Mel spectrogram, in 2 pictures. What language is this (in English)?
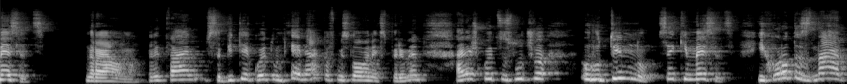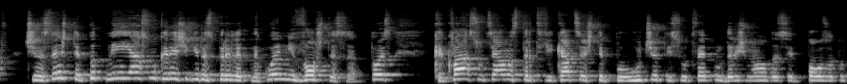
Bulgarian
